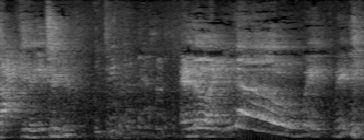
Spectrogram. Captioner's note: audience laughing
